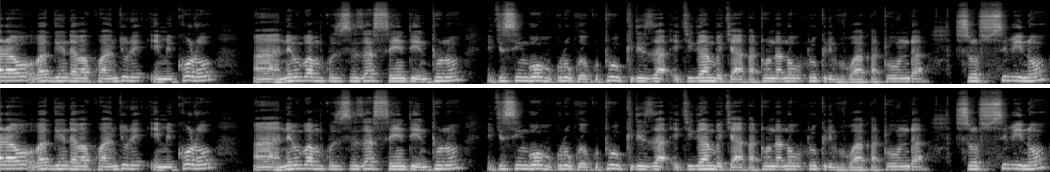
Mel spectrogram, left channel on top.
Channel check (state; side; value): identical; both; correlation 1.00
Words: oba genda bakwanjule emikolo, ne muba mukozeseza ssente entono. Ekisinga obukulu kwe kutuukiriza ekigambo kya Katonda n'obutuukirivu bwa Katonda. So si bino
